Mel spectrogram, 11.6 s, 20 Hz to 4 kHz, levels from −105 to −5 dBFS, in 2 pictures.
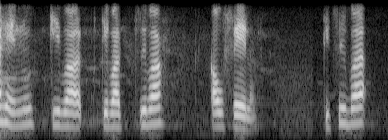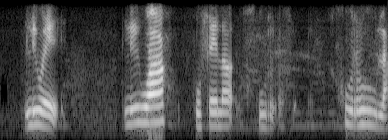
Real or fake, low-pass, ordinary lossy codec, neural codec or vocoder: real; 3.6 kHz; none; none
